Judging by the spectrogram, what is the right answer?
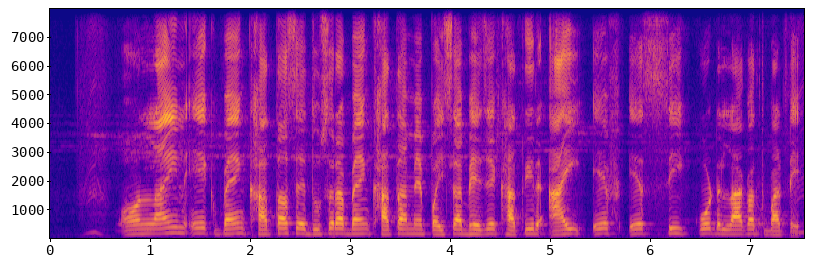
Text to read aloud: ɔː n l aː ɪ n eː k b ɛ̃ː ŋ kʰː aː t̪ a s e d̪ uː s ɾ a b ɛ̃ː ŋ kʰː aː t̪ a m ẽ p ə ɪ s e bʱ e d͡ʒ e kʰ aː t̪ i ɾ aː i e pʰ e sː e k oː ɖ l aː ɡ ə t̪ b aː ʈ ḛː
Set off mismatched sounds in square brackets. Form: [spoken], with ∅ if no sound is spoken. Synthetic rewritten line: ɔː n l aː ɪ n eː k b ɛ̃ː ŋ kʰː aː t̪ a s e d̪ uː s ɾ a b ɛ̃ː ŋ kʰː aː t̪ a m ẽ p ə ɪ s [a] bʱ e d͡ʒ e kʰ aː t̪ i ɾ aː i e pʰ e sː [i] k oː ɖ l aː ɡ ə t̪ b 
